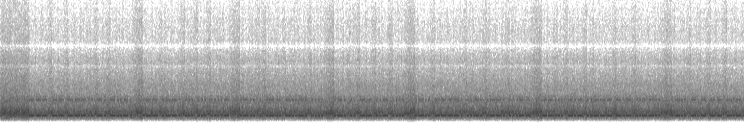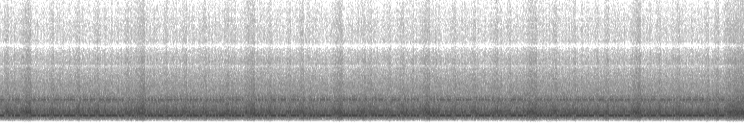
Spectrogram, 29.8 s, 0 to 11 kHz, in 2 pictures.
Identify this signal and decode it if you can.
Morse code, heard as a keyed tone, machine-sent, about 37 wpm, 700 Hz, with radio static and a narrow filter. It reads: OM8N/ WPSS4 LEL/H RIMUH L9FP3 7K2K? LKMYU CYW8I 4BF4F HKNE3 CEFN5 3KPSG 55OTY VG2IT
